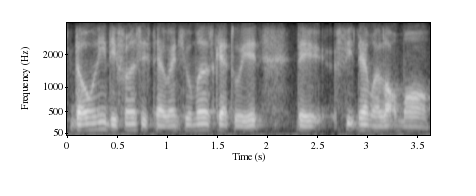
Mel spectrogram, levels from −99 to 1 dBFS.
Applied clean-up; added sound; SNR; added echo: none; none; none; none.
